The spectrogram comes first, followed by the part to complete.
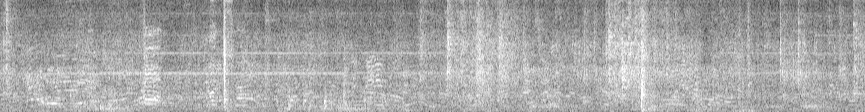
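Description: Bowling alley din: background voices of other bowlers over a constant low rumble. One loud, sharp clack sounds about eight seconds in.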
